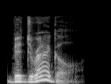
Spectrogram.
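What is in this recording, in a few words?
"bedraggle", English, British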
